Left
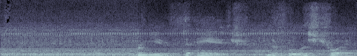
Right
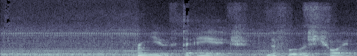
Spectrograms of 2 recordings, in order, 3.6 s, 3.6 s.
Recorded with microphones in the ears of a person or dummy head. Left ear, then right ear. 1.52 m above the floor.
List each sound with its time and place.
1.4 s a man speaking: 35° right (ahead or behind), 1.0 m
